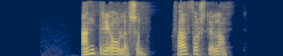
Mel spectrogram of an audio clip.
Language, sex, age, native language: Icelandic, male, 20-29, Icelandic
